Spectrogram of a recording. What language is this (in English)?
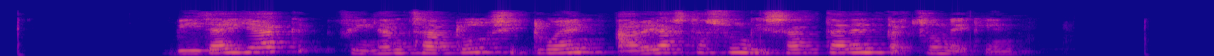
Basque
